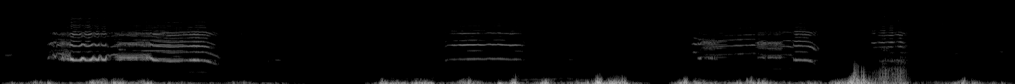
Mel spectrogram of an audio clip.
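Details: Several donkeys met in the Tharparkar desert bray in harsh, wavering, strongly tonal cries in three bursts over heavy wind rumble.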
